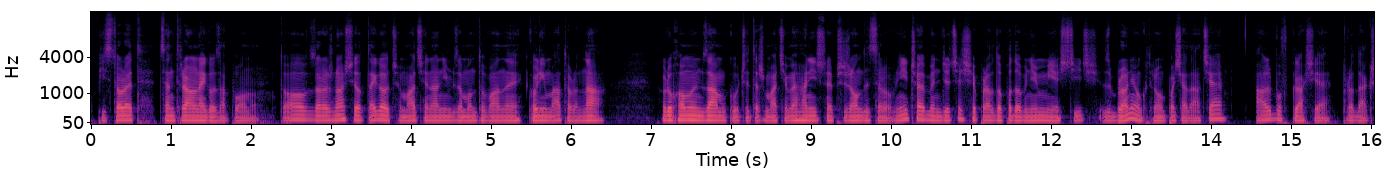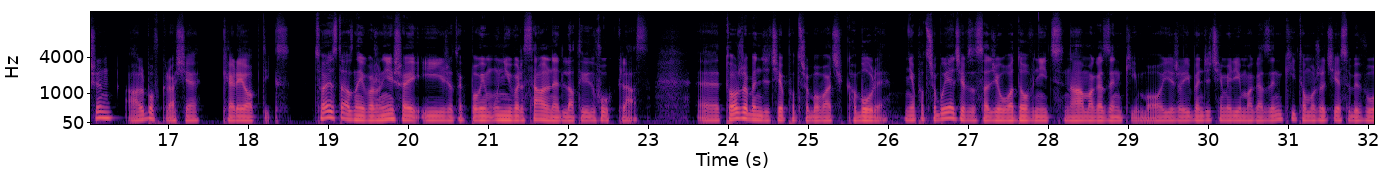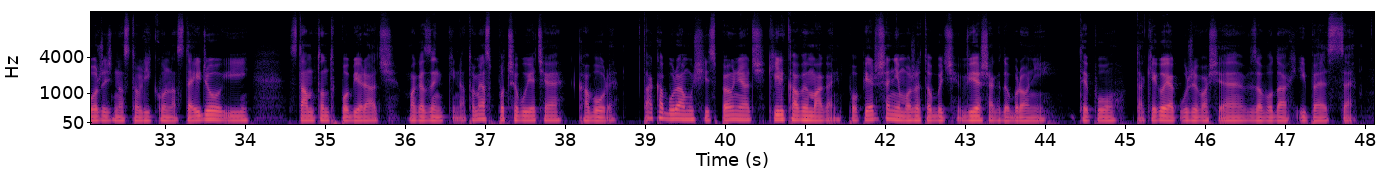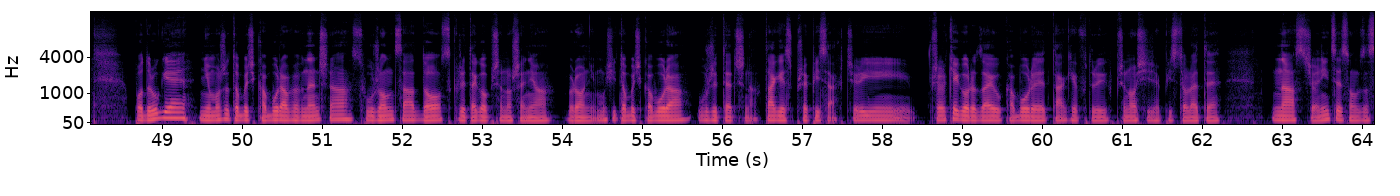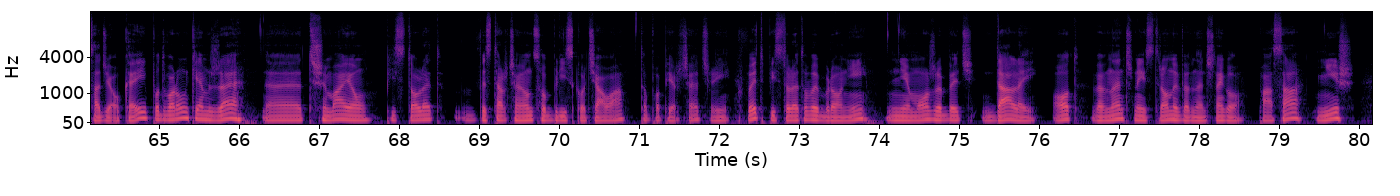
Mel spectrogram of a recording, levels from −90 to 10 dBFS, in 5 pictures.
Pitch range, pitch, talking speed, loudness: 95-110 Hz, 105 Hz, 130 wpm, -34 LUFS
